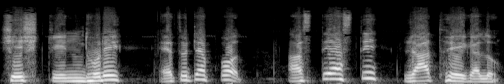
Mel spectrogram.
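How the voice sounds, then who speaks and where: A man narrating a scripted horror story in a measured, dramatic storytelling manner. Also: a little high, big pitch swings, darkish tone, clean tone, no room sound.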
